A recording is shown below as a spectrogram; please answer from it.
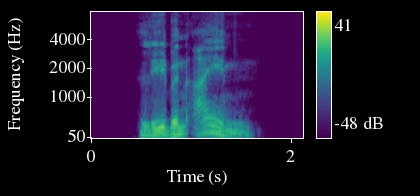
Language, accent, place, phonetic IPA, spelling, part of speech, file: German, Germany, Berlin, [ˌleːbn̩ ˈaɪ̯n], leben ein, verb, De-leben ein.ogg
- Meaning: inflection of einleben: 1. first/third-person plural present 2. first/third-person plural subjunctive I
